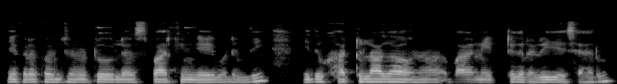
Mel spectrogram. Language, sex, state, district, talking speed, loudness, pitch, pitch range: Telugu, male, Andhra Pradesh, Chittoor, 145 wpm, -25 LUFS, 115 Hz, 110-120 Hz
